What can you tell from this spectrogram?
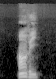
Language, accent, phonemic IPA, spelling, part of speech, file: French, France, /ɑ̃.ʁi/, henry, noun, LL-Q150 (fra)-henry.wav
- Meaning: henry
